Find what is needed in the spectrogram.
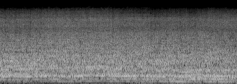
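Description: A pack of dirt-track race cars running hard together, their engines a loud, dense, overlapping drone.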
